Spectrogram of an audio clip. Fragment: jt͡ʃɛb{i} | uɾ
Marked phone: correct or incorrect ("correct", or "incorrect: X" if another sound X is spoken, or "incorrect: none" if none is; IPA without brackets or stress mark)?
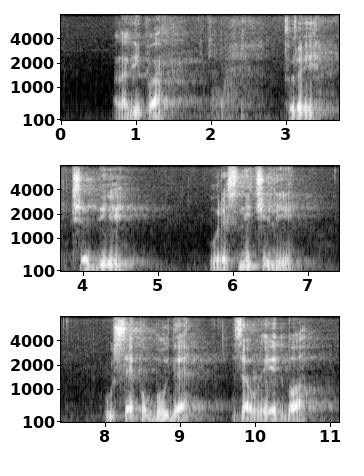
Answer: correct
